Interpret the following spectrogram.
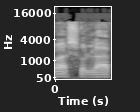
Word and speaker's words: สุรา: โยม ทั้ง หลาย นะ สุรา อ่าน ว่า สุลา แปล ว่า เล่า ก็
